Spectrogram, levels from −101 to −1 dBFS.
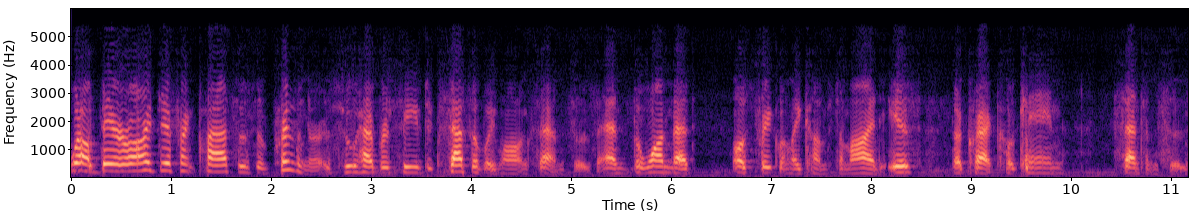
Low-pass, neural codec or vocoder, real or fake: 5.4 kHz; codec, 16 kHz, 16 kbps, FunCodec, trained on Chinese and English, 50 frames a second; fake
